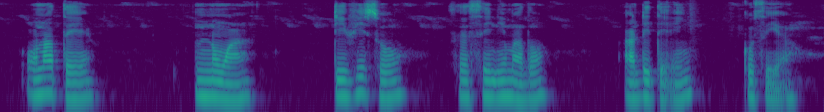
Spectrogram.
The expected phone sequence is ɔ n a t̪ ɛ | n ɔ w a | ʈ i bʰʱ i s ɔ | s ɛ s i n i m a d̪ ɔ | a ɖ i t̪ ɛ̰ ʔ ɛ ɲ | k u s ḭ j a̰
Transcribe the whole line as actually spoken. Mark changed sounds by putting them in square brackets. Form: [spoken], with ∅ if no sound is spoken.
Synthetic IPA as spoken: ɔ n a t̪ ɛ | n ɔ w a | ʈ i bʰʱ i s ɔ | s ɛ s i n i m a d̪ ɔ | a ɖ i t̪ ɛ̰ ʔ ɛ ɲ | k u s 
